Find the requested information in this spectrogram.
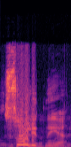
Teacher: The stress on the first syllable in the word solidные is not typical for Russian, but still we have to be correct about that.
